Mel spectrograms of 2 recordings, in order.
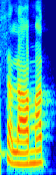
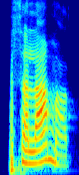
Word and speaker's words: salamat: Oh, which syllable has a stress on it is sometimes different too. Salamat. Salamat. You say salamat. Maybe because maybe you've been watching foreigners saying salamat and they don't say salamat.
